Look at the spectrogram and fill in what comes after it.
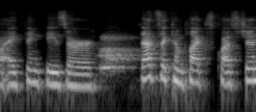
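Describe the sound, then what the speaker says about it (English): A dog barks in the background during a CalSTRS Teachers' Retirement Board meeting, with a few yips and barks mixed under someone speaking close to the microphone. "excuse my dog in the background."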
